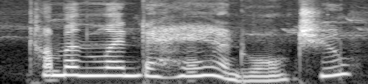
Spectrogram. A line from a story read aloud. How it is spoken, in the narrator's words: cried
